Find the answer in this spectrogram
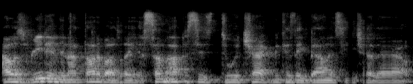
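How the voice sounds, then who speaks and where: Very fast and somewhat breathy, a man delivers his lines in a fairly low pitch with fairly even intonation. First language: not English. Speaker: podcast co-host. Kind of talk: casual chat.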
